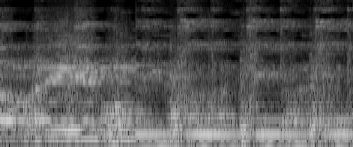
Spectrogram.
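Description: Warkari devotional group chanting: voices sing a bhajan in unison over brass hand cymbals (taal) struck in a steady beat of about four strokes a second, with a pakhawaj drum.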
